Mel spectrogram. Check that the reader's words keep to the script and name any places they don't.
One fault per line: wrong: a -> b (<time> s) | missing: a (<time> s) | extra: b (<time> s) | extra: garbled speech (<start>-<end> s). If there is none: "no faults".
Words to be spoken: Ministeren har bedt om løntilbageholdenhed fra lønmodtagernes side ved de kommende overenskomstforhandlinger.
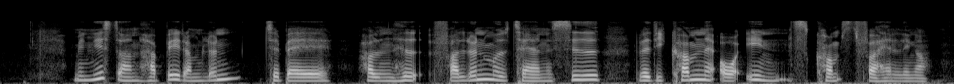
no faults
